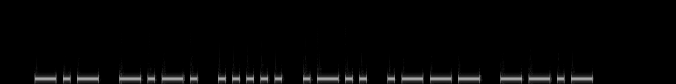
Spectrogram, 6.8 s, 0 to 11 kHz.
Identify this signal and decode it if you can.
Morse code, heard as a keyed tone, about 18 wpm, 700 Hz. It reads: KC5LJQ
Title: Speed Racing - USA 2x3 Call Signs 17wpm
